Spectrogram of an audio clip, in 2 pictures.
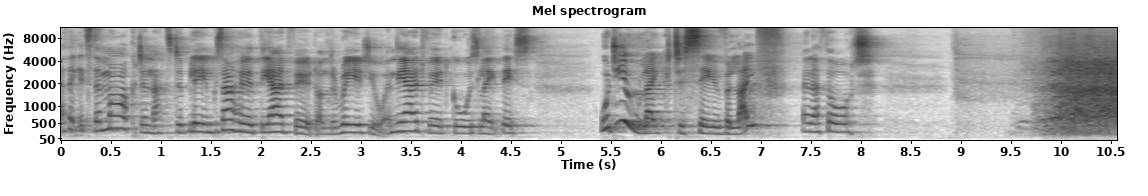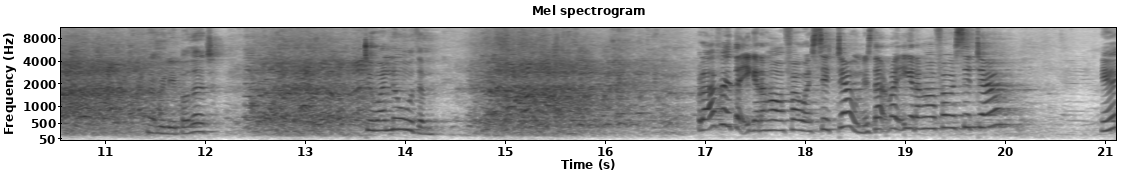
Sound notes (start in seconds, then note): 8.9 Sarah exhales; 10.1 audience laughing; 14.8 audience laughing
